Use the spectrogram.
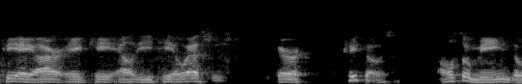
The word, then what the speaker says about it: parakletos: The Greek word for advocate, which is spelled P-A-R-A-K-L-E-T-O-S, is parakletos, also means, of all things, defense attorney.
